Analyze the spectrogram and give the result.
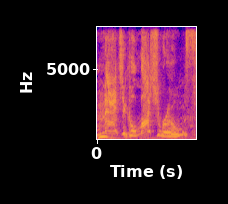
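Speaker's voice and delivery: loud, grating put-on comic voice. Voicing a magical entity after being asked: Gilbert Gottfried voice. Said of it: "make him sound like Gilbert Gottfried".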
